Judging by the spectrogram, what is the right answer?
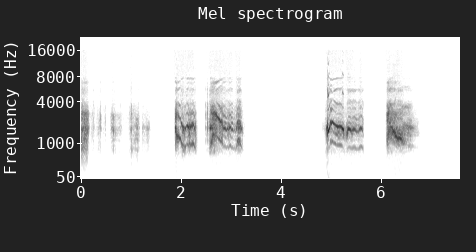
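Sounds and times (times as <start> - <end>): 
raccoon squealing calls: 1.9 - 3.3, 4.9 - 6.8.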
